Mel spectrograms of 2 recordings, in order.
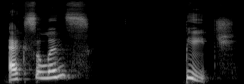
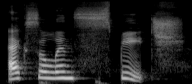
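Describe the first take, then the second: First: The words are split with a pause between them. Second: The words are joined smoothly without any pause. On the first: "let's say this first in two, two words" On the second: "Now let's bring it together"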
